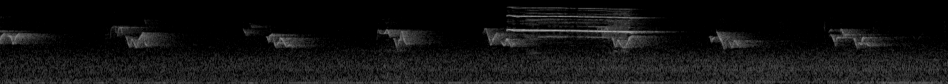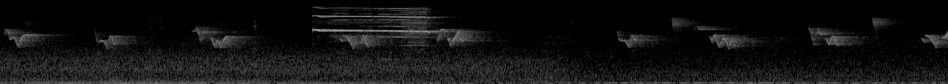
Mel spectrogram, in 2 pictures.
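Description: A bird calls over and over with short, high, sharp chirps.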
